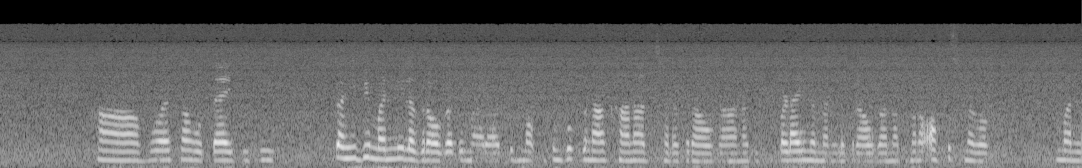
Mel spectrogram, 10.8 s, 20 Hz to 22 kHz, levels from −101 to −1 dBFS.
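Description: From 0 to 10.83 s, the other side's voice leaks through, roughly 20 dB below the main speech. Loudspeaker echo likely escaped cancellation.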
